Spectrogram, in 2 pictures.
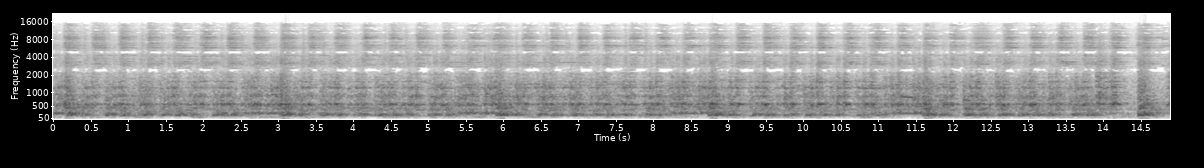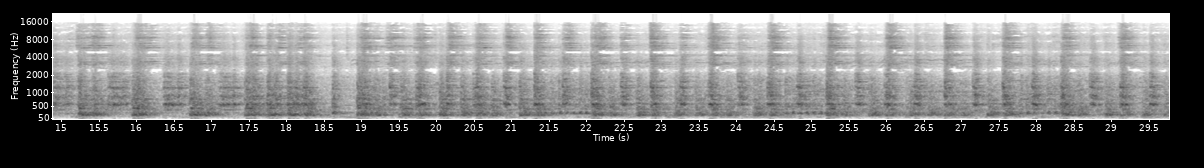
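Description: Live festival percussion ensemble of drums with metallic clashes, playing a fast, dense, unbroken rhythm to accompany pookkavadi dancing.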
